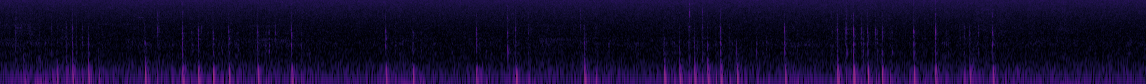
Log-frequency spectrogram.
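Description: Computer keyboard keys tapped, single presses and short quick runs of clicks, over a low steady hum.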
